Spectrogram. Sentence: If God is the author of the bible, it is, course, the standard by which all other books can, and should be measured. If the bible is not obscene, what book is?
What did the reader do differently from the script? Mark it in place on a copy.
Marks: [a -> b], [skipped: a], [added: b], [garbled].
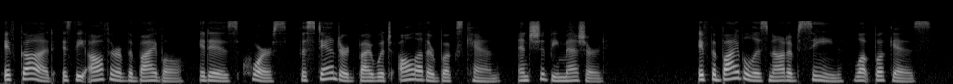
If God is the author of the bible, it is, course, the standard by which all other books can, and should be measured. If the bible is not obscene, what book is?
